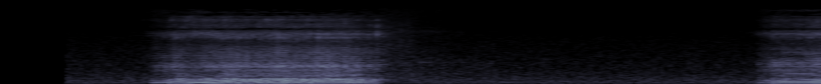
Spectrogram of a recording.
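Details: Sleeper compared with a bulldog, which turned out not to be the louder one: a loud, rumbling inhaled snore of nearly two seconds, a quiet pause, then the next; heavy snoring.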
